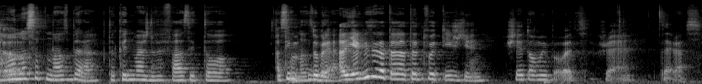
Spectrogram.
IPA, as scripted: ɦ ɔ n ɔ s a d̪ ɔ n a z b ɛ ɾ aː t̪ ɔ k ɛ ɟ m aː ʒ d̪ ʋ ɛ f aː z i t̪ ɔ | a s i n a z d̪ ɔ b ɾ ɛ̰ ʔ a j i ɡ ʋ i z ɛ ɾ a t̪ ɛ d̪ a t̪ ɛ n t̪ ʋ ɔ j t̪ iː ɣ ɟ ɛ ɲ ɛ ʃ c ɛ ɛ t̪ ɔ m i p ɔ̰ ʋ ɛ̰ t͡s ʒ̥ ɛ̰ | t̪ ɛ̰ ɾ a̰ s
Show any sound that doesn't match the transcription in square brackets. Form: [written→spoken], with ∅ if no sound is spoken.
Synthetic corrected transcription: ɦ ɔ n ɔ s a [d̪→t̪] ɔ n a z b ɛ ɾ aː t̪ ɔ k ɛ ɟ m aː ʒ d̪ ʋ ɛ f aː z i t̪ ɔ | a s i n a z d̪ ɔ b ɾ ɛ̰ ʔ a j [i→a] ɡ ʋ i z ɛ ɾ a t̪ ɛ d̪ a t̪ ɛ n t̪ ʋ ɔ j t̪ iː [ɣ→ʒ] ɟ ɛ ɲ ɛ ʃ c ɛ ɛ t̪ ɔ m i p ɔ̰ ʋ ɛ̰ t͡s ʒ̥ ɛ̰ | t̪ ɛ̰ ɾ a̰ s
